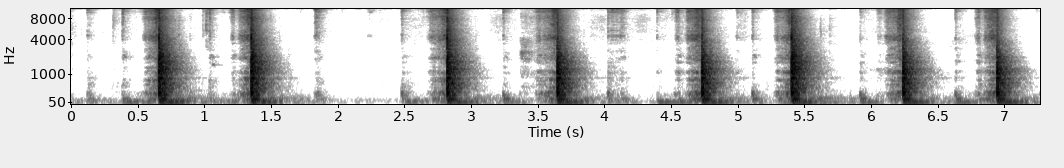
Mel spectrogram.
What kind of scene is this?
kitchen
